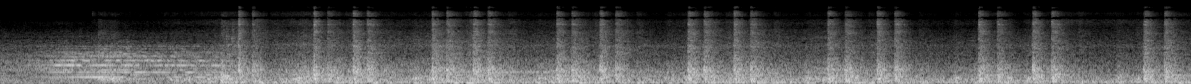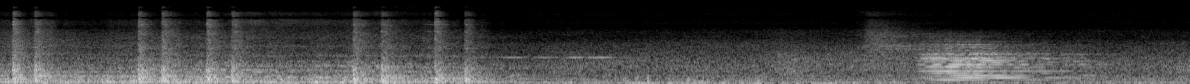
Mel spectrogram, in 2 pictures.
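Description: Osaka Metro Midosuji Line 21 series subway train sounding its horn briefly as it approaches. It then runs past with a long run of rhythmic wheel clacks over the rail joints, which die away about three-quarters of the way through. Another brief pitched tone comes near the end.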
